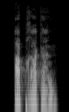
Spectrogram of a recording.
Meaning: to toil away
- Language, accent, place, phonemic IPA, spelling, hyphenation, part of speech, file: German, Germany, Berlin, /ˈapˌʁakɐn/, abrackern, ab‧ra‧ckern, verb, De-abrackern.ogg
